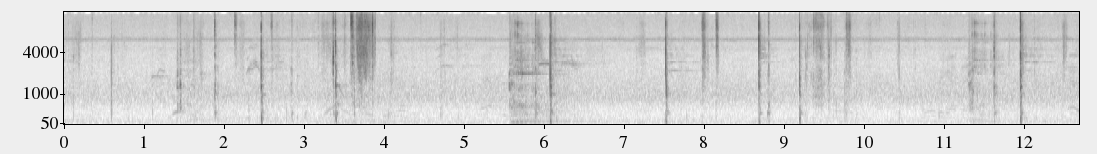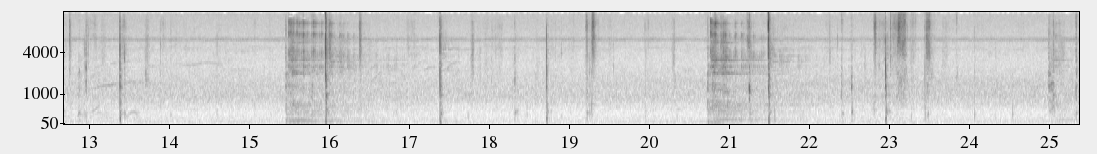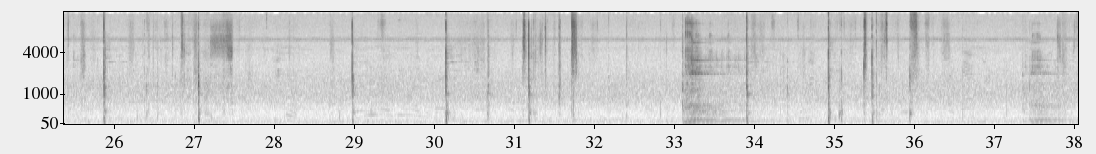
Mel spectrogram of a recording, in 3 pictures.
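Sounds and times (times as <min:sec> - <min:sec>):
basketball bouncing on asphalt: 0:01.4 - 0:03.8, 0:05.6 - 0:06.5, 0:07.5 - 0:10.6, 0:11.3 - 0:14.7, 0:15.4 - 0:27.3, 0:30.0 - 0:36.1.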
